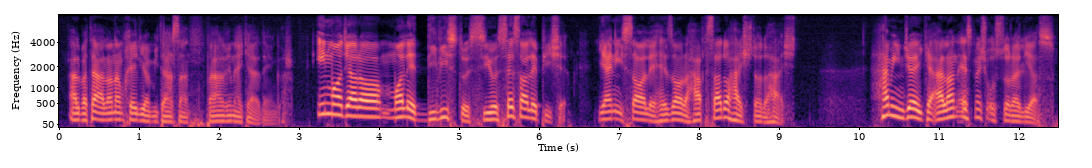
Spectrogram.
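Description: A man's voice: fairly high pitch, darkish tone, clear, resonant tone, no room sound, clean studio sound. A man hosting a podcast, narrating a history story in a dramatic, conversational way, with asides to his listeners. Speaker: podcast host.

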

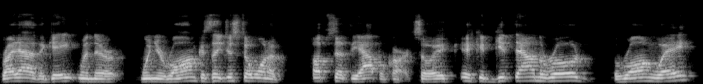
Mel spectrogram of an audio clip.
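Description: A man's voice: on the high side, steady tone, moderate pace, a bit bright. Chatty man telling a story. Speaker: guest, hockey radio broadcaster. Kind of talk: casual podcast interview storytelling.

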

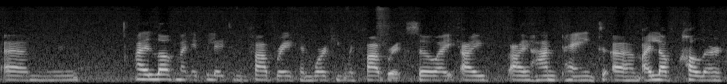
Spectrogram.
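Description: A woman's voice: mid-range voice, flat delivery, measured pace, a bit bright, slight background noise, low-quality recording. A woman from El Salvador in her thirties, a fashion designer guest speaking in a thoughtful, hesitant way with many fillers. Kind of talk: casual interview talk.

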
